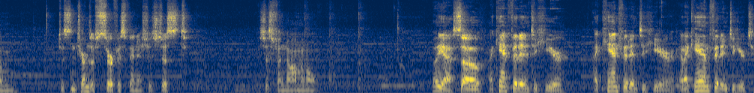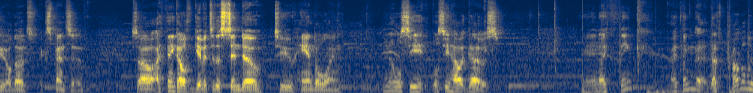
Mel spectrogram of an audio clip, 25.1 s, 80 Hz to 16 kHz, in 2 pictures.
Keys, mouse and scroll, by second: 8.8 click, 11.0 click, 14.0 click, 19.5 scroll down 2, 19.9 scroll up 1, 20.6 scroll up 1, 23.2 ctrl+click, 24.5 middle click.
